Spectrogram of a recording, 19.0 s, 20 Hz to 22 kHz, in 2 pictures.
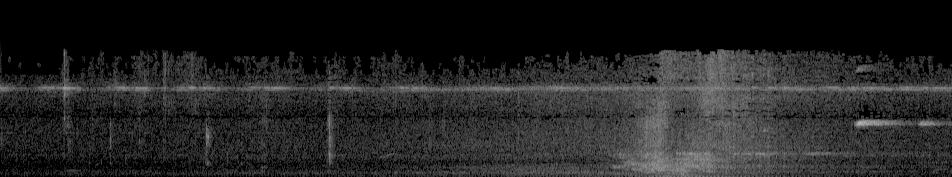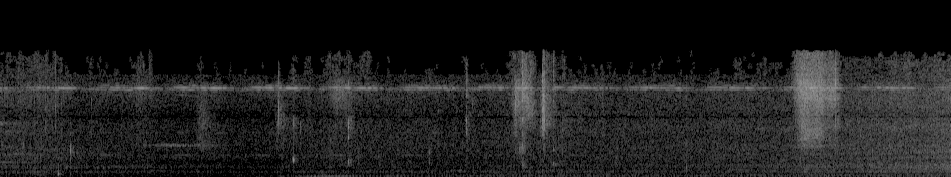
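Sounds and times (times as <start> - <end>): vehicle driving past: 4.5 - 9.9, 17.0 - 19.0.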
